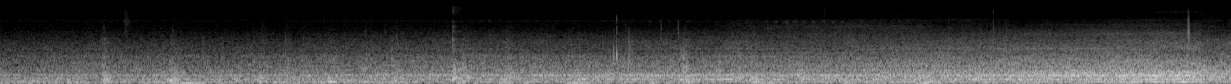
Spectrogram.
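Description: Train running past on the track: a continuous rumble of wheels on rail with scattered clicks, growing a little louder toward the end.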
